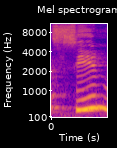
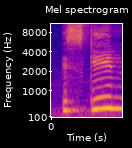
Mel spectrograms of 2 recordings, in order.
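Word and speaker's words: scene: बाद सी आया तो यहां पे सीन बोलेंगे स्कीन नहीं बोलेंगे इसको कई लोग हो सकता है इसको पढ़ देते हो स्कीन स्किन नहीं होता है इसको सीन बोलते हैं क्योंकि एस के बाद जब सी आती है तो वो साइलेंट रहती है साइंस यह तो मोस्टली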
